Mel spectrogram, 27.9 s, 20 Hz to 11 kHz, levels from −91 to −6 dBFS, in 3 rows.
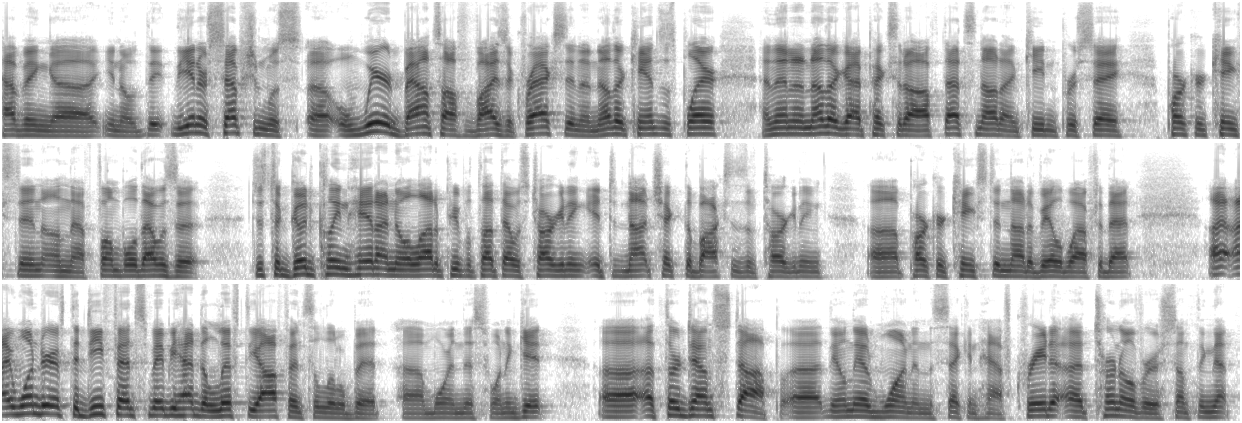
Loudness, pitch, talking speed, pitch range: -26 LUFS, 130 Hz, 245 wpm, 120-145 Hz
